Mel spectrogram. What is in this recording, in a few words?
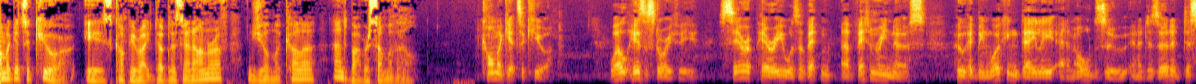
New Zealand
